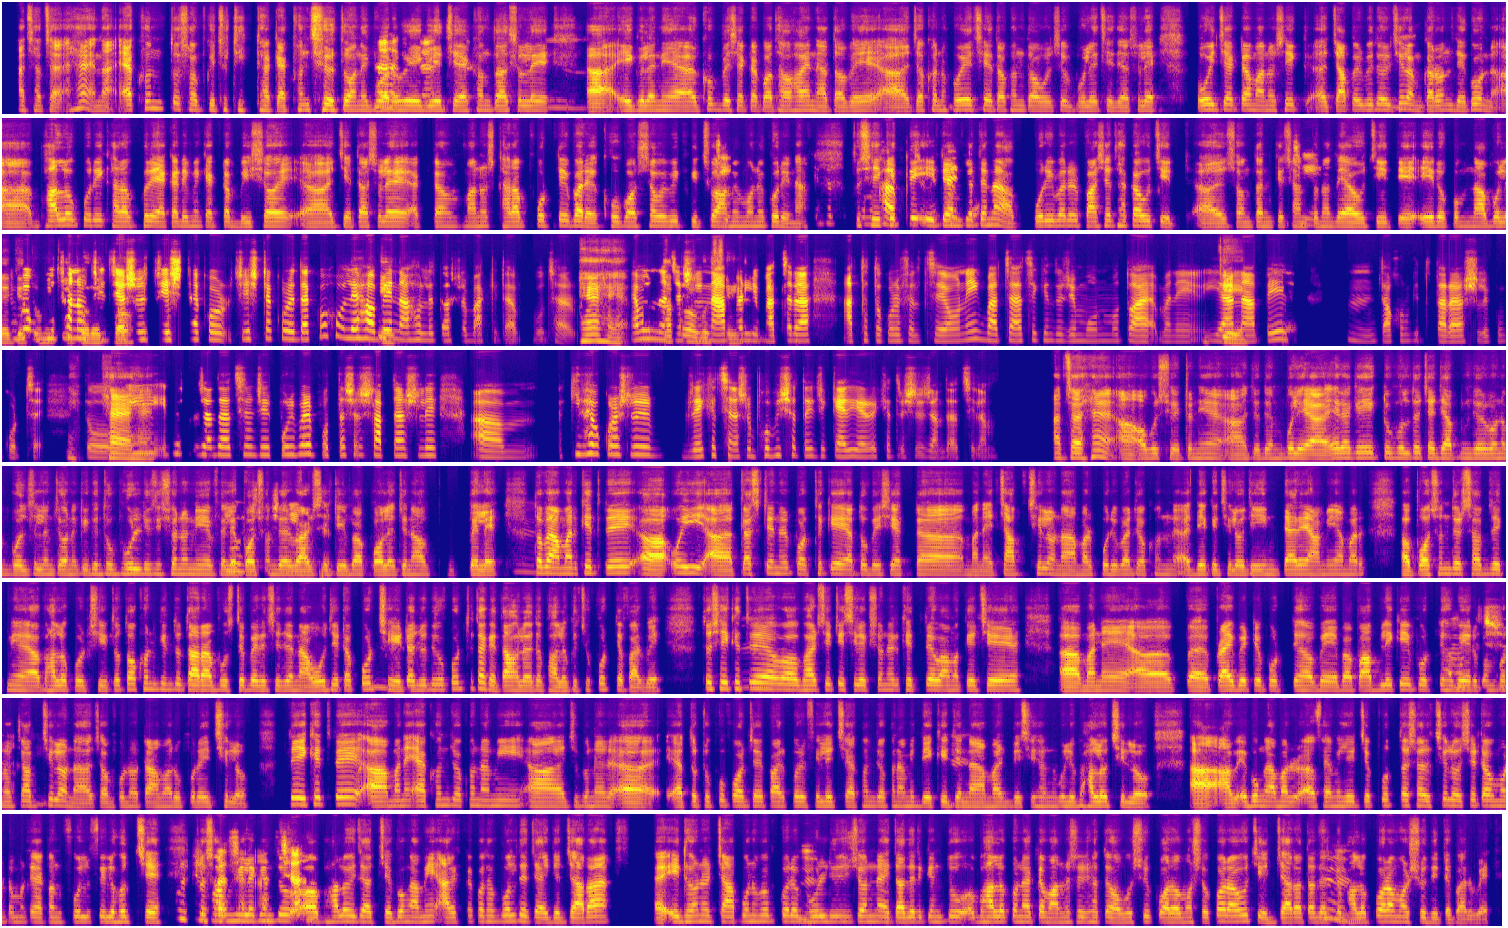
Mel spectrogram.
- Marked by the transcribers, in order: laughing while speaking: "এখন যেহেতু"; laughing while speaking: "আচ্ছা"; other background noise; in English: "academic"; "সামনে" said as "সাপ্তা"; "যেরকমটা" said as "যেরকনডা"; in English: "fulfill"; in English: "fulfill"
- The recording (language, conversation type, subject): Bengali, podcast, তোমার পড়াশোনা নিয়ে পরিবারের প্রত্যাশা কেমন ছিল?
